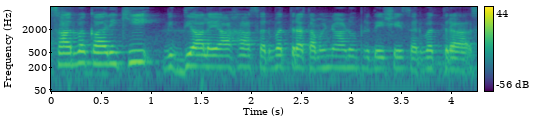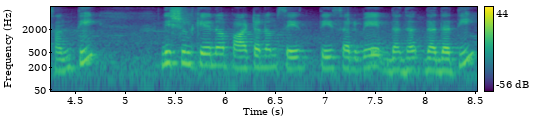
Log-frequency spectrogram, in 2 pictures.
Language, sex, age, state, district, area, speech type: Sanskrit, female, 30-45, Tamil Nadu, Chennai, urban, spontaneous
